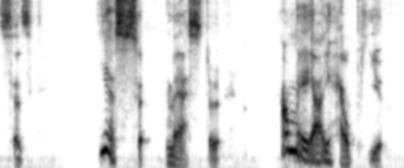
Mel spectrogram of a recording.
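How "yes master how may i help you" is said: AI assistant voice, sing-song with swooping pitch. A game master voices a summoned AI assistant answering its master; Gideon AI specter voice. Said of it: "I am an artificial intelligence. / and then this small bluish gray face appears above it. / I am a personal assistant specter specializing in communication and navigation".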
